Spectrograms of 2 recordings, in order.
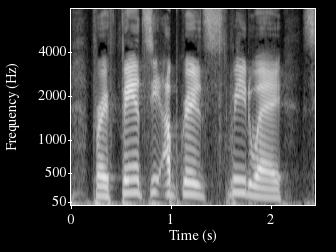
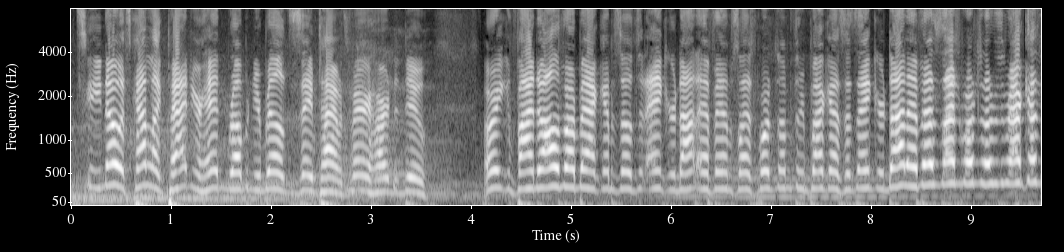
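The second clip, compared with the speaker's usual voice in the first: [name]; 6 semitones higher than usual. Pretend. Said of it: "Oh, hey, Taylor".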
